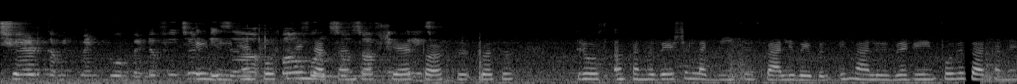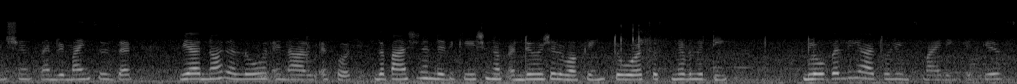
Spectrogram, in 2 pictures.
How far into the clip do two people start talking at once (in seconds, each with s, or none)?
1.9 s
